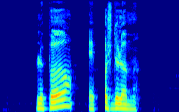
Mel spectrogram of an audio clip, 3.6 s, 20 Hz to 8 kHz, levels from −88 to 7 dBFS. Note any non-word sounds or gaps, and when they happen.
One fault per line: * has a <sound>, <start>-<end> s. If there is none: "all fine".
* has a dropout, 1.9-2.1 s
